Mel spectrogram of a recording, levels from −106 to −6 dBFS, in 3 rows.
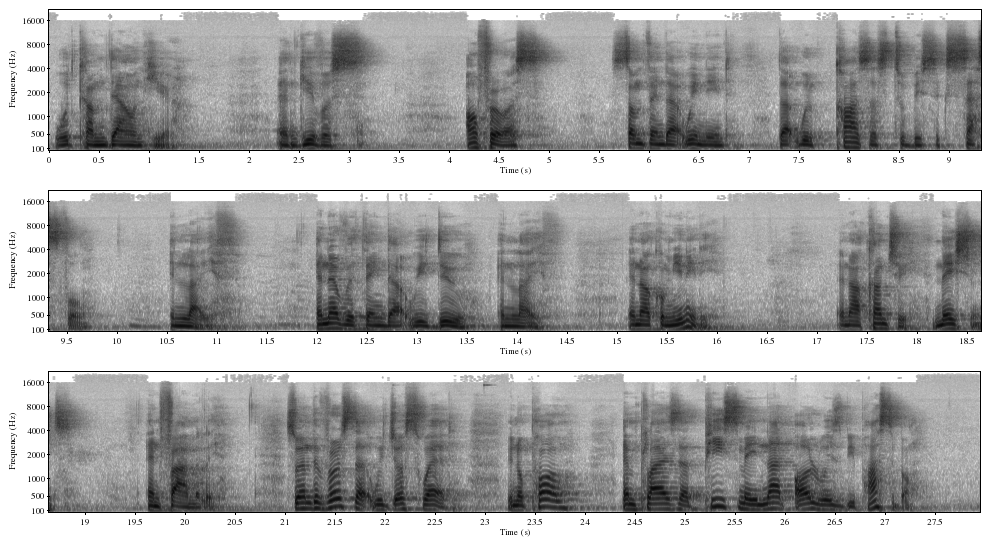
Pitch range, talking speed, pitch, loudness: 115-190 Hz, 120 wpm, 145 Hz, -18 LUFS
